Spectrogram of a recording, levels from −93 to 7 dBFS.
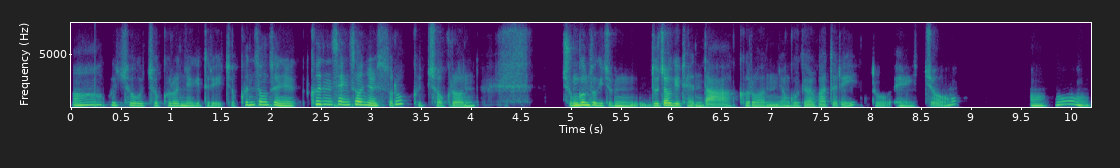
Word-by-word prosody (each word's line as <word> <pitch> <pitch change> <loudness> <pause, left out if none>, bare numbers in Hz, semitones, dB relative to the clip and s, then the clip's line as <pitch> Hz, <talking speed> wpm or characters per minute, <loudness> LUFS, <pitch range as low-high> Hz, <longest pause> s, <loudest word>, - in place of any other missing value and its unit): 아 240 +4 0
그쵸, 215 -2 -2
그쵸. 185 +1 -4
그런 185 0 0
얘기들이 - - -4
있죠. - - -10
큰 245 0 +1
성샌일 235 -10 +3
큰 295 -1 +3
생선일수록 275 +1 +3
그쵸 - - -5
그런 165 -2 -1 0.9
중금속이 220 0 +6
좀 165 +1 -1
누적이 180 0 +5
된다 150 -1 -1
그런 165 -3 -2
연구 150 +1 -4
결과들이 150 - -3
또 - - -7
예 155 -1 -3
있죠. 270 - -6 0.7
오호. 205 - -1
200 Hz, 300 characters per minute, -24 LUFS, 165-245 Hz, 0.9 s, 중금속이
